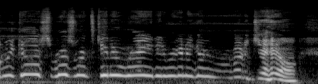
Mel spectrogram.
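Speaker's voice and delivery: mock very high, tearful crying voice. Retelling how Katie's mom reacted to cops walking in: imitating a crying mom. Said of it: "crying. She's like".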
